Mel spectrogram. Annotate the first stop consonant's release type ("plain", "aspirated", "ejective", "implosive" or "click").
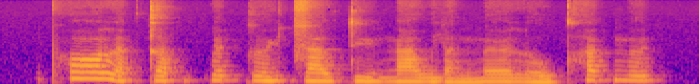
aspirated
